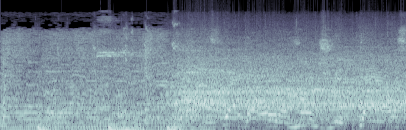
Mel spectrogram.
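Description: Backing music with a heavy bass beat, which drops out a little under two seconds in. A gym crowd's noise then takes over, many voices shouting and cheering at once, louder than the music.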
